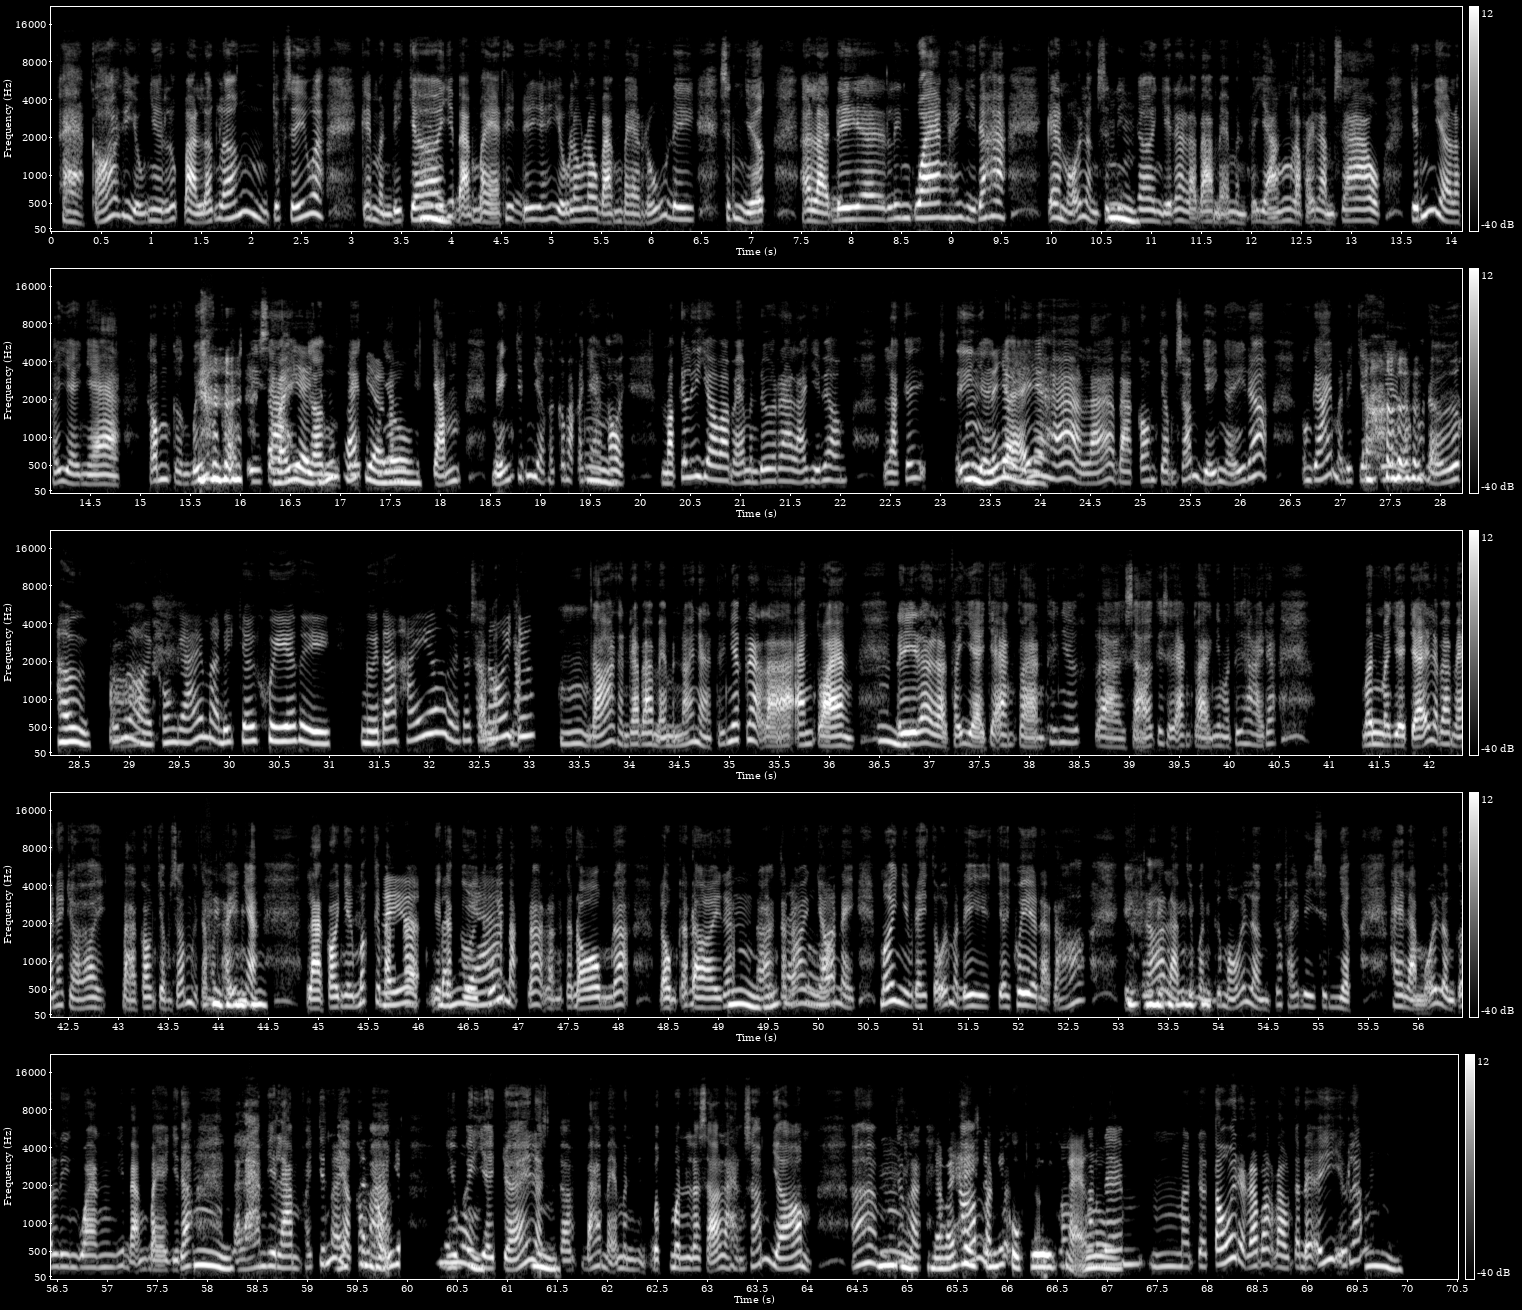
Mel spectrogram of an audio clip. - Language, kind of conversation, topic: Vietnamese, podcast, Bạn có cảm thấy mình phải giữ thể diện cho gia đình không?
- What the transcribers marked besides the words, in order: tapping; "một" said as "ừn"; "cái" said as "á"; laugh; laugh; laugh; laugh; unintelligible speech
